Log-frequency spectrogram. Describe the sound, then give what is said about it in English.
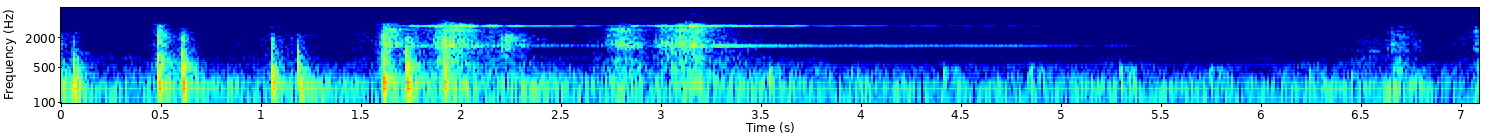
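A front doorbell, rung by men from Scotland Yard on a Saturday, rings with a clear, bright chime that lingers and slowly fades, following a few sharp clicks and thumps; no one speaks. “I thought I'd take a walk to Hyde Park and was leaving my room to go downstairs when the front doorbell rang.”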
